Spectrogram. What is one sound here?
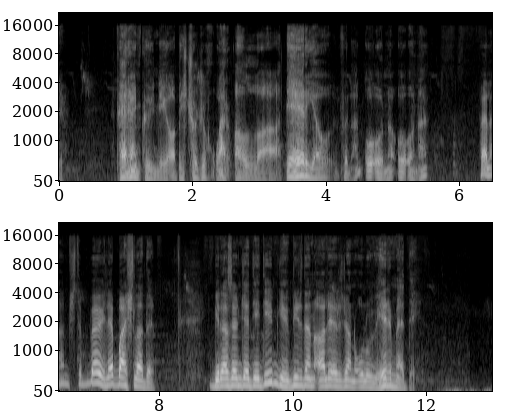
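An elderly man speaks with emotion close to a microphone.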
